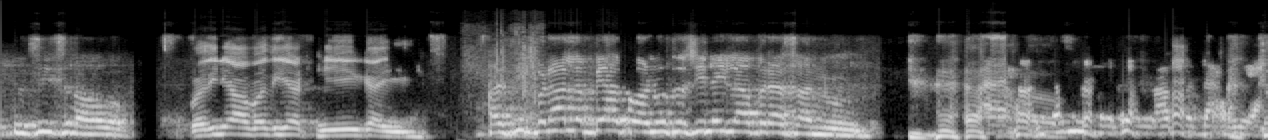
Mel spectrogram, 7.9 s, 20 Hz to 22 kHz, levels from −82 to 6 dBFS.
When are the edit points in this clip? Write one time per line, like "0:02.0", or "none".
0:01.0
0:02.8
